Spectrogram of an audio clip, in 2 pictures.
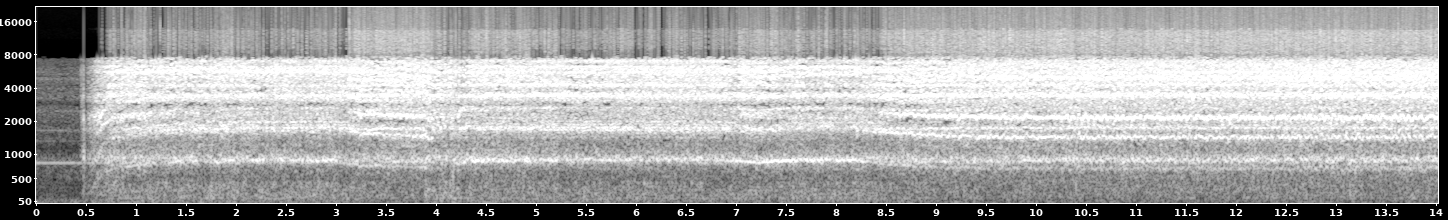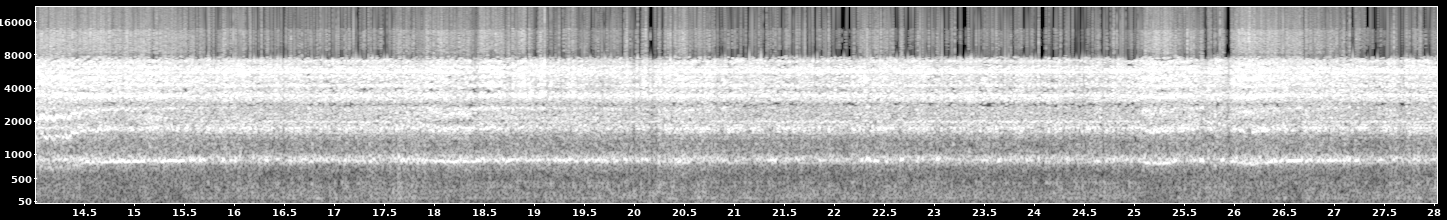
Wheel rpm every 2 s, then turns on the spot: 100, 230, 220, 230, 220, 210, 210, 220, 230, 230, 230, 230, 230, 230.
none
